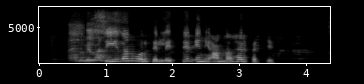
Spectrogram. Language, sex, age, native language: Icelandic, female, 40-49, Icelandic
